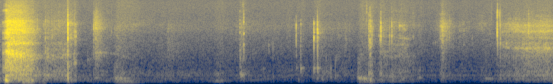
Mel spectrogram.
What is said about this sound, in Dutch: Ehm, sorry, ik ga eens een slokje water nemen.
